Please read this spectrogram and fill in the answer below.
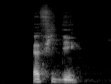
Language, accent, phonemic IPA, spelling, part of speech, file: French, France, /a.fi.de/, affidé, adjective, LL-Q150 (fra)-affidé.wav
- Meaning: trustworthy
